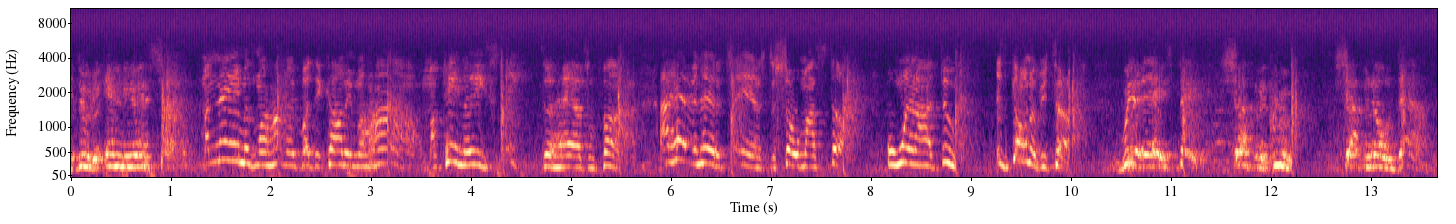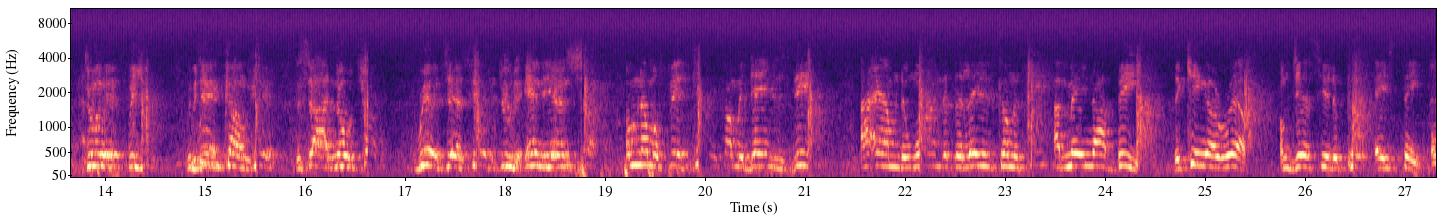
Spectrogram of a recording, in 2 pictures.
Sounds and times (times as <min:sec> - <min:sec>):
Speech: 0:00.0 - 0:16.7.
